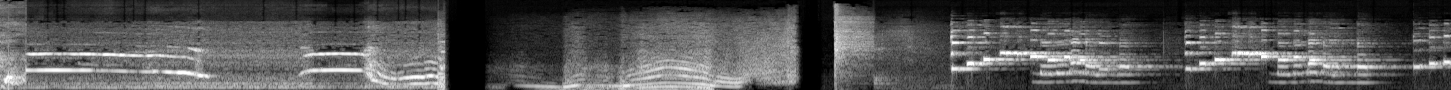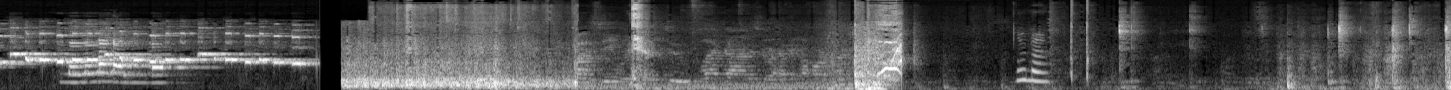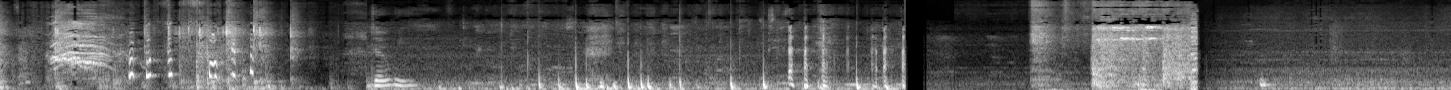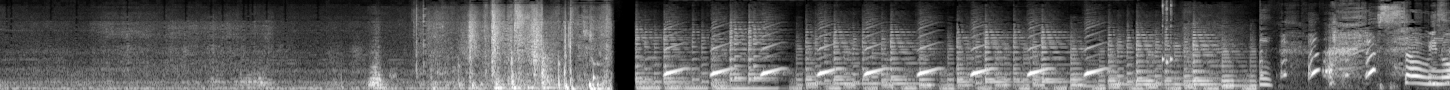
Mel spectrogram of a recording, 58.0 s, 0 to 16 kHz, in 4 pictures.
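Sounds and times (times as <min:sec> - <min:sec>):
small dog howling: 0:00.2 - 0:02.2.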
